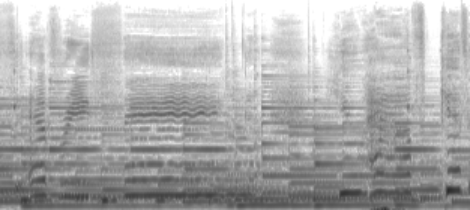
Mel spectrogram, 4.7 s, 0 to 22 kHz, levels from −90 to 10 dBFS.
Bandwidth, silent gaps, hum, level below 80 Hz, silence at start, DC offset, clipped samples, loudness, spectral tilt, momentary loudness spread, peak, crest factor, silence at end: 18.5 kHz; none; none; -38 dBFS; 0 s; under 0.1%; under 0.1%; -21 LUFS; -7 dB/octave; 5 LU; -4 dBFS; 14 dB; 0 s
